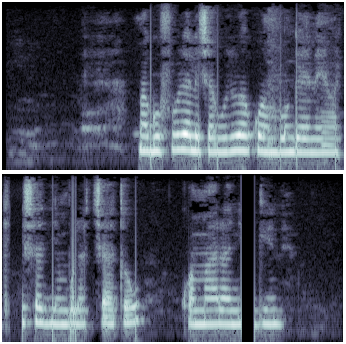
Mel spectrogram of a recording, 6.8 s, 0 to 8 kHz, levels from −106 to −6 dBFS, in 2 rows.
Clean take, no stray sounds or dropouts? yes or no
no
